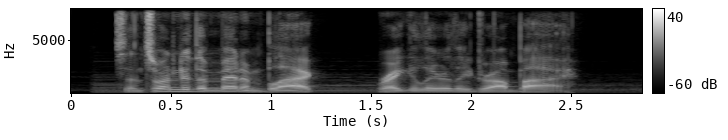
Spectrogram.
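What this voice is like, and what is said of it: Sharp Boston accent. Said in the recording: “sharp Boston accent”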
